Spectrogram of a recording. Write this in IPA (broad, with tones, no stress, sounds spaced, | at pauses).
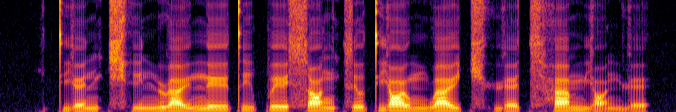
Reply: t̪ j ɛ˧˥ n t͡ɕʰ i˧˥ n ɻ a˧˥ ɪ̯ n̪ e˥ ɪ̯ t̪ i˧˥ p e˥˧ ɪ̯ s ɑ˥˩ ŋ t͡s ɹ̩˥ t̪ j ɑ˥˧ ʊ̯ m w a˥˩ ɪ̯ t͡ɕʰ ɥ ɛ˧˥ t͡sʰ ä˥ m j ɑ̰˨˩ ŋ ɥ ɛ˦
